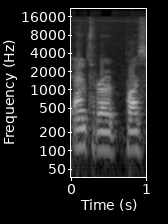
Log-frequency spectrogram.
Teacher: the first vowel is a long O, and the second O is a short O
